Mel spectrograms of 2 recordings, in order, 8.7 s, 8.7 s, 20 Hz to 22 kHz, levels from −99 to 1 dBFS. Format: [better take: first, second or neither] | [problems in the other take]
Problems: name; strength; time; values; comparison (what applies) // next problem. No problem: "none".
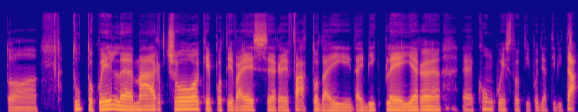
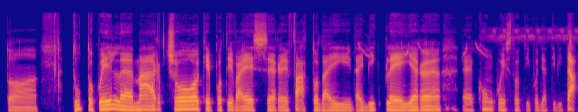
first | animal sounds; faint; from 5 s on; 20 dB below the speech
